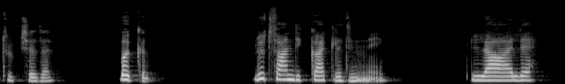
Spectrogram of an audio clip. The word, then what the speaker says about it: lale: Lale. Baştaki L de inceliyor.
